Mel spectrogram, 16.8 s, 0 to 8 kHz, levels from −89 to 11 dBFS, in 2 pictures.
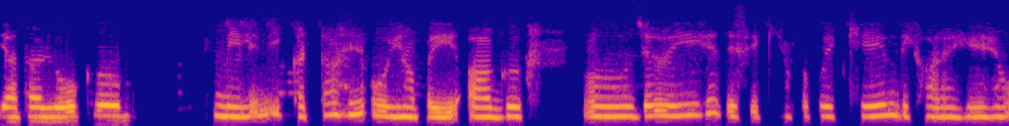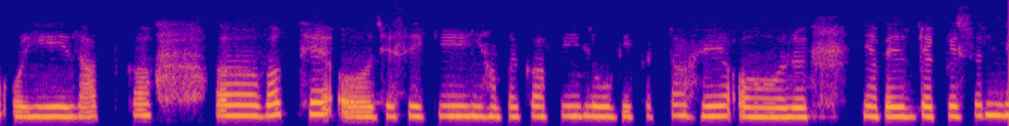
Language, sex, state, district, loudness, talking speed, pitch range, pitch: Hindi, female, Uttar Pradesh, Jyotiba Phule Nagar, -15 LUFS, 165 wpm, 230-255 Hz, 235 Hz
